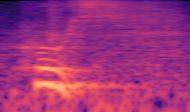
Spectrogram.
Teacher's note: Whereas that's changed to house in the south, it didn't change in many Scottish dialects, and you still have hús in the Scottish dialect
